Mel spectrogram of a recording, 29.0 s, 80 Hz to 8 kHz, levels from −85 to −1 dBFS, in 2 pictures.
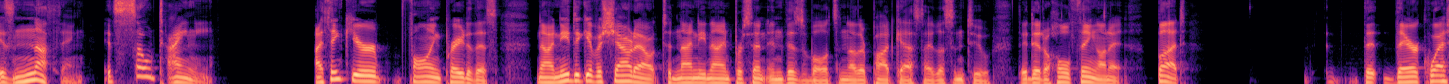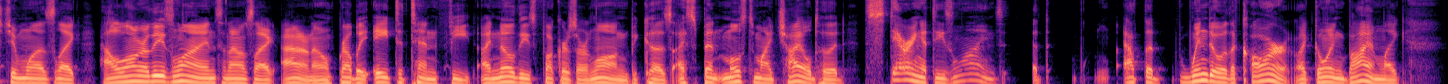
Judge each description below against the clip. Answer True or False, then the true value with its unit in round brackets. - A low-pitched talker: True (115 Hz)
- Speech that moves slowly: False (185 wpm)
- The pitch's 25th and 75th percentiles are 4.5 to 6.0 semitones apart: True (5.3 semitones)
